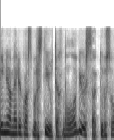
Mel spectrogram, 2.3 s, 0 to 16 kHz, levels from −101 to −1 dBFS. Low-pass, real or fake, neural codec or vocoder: 7.2 kHz; fake; codec, 16 kHz, 1 kbps, FreqCodec, larger model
